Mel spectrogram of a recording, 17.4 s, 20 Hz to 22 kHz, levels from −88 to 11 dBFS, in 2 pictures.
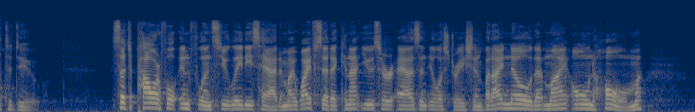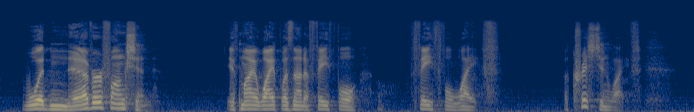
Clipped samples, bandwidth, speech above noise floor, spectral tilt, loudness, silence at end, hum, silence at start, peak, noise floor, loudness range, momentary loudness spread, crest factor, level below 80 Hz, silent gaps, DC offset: under 0.1%; 11 kHz; 35 dB; -5 dB/octave; -30 LUFS; 0.7 s; none; 0 s; -10 dBFS; -65 dBFS; 10 LU; 15 LU; 20 dB; -62 dBFS; none; under 0.1%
